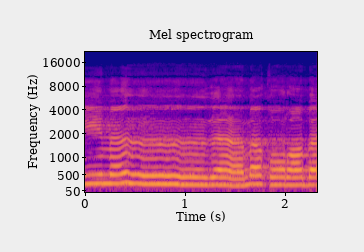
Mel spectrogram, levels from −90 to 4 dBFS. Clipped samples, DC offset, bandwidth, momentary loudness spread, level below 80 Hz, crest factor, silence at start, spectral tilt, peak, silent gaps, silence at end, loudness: under 0.1%; under 0.1%; 10.5 kHz; 2 LU; -56 dBFS; 10 dB; 0 s; -5 dB/octave; -8 dBFS; none; 0 s; -20 LUFS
